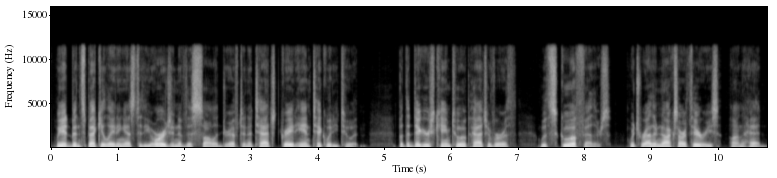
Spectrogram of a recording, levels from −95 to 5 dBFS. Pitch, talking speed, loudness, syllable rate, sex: 135 Hz, 210 wpm, -17 LUFS, 5.7 syllables/s, male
